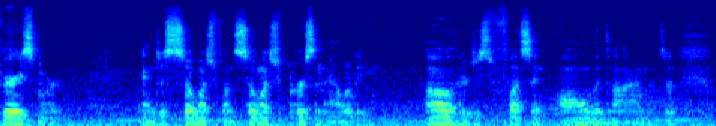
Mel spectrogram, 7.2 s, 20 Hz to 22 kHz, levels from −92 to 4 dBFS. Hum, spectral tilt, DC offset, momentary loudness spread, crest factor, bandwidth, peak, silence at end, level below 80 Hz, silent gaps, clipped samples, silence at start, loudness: none; -3.5 dB/octave; under 0.1%; 16 LU; 20 dB; 19 kHz; -28 dBFS; 0 s; -62 dBFS; none; under 0.1%; 0 s; -48 LUFS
